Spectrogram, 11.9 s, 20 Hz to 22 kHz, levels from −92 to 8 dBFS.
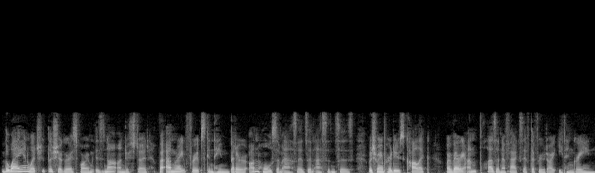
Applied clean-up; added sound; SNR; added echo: none; none; none; none.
